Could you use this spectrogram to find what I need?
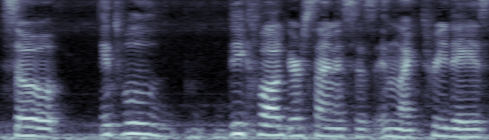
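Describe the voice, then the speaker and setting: Speaking with a non-native accent, a woman is heard against noticeable background noise. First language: not English. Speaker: tarot and astrology reader. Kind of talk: tarot reading. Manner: casual, conversational with fillers.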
